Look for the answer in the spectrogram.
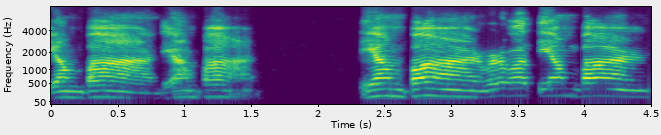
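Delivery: put-on New England accent, insistent, pressing, repeated. Retelling how an old caller from Maine spoke: imitating a caller's New England accent. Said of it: "he used to do it with the New England accent".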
